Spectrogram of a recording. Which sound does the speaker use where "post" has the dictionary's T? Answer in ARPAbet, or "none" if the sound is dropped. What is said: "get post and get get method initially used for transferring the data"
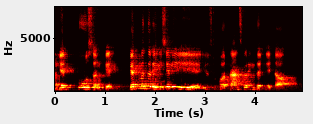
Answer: none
